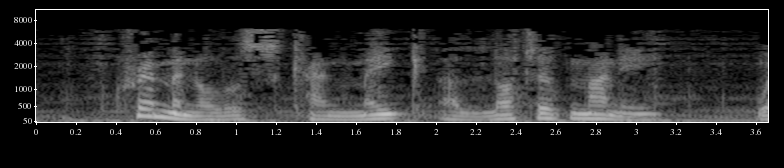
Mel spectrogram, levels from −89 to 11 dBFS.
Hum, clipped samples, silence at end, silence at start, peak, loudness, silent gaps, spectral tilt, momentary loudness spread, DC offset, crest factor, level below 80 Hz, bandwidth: none; under 0.1%; 0 s; 0 s; -10 dBFS; -26 LUFS; none; -7 dB/octave; 18 LU; under 0.1%; 16 dB; -46 dBFS; 6.4 kHz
